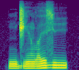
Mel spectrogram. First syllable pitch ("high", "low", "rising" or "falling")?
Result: low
